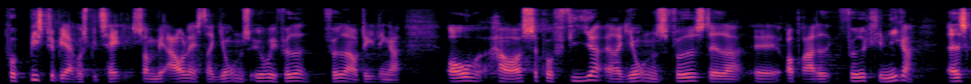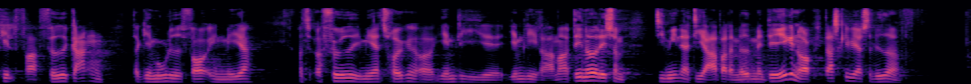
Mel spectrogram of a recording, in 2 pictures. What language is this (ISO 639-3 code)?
dan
